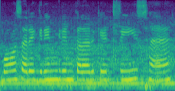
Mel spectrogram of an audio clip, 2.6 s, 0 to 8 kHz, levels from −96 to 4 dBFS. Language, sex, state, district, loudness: Hindi, female, Chhattisgarh, Raipur, -12 LUFS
